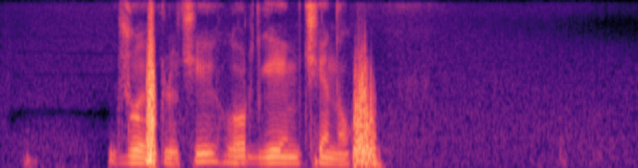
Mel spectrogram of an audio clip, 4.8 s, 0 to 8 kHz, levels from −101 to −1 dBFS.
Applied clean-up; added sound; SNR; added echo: neural mask model Resemble Enhance denoiser.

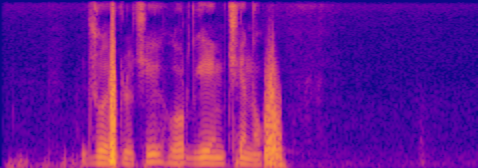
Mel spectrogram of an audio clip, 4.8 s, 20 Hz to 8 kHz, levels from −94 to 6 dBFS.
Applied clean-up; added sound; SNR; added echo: none; none; none; none.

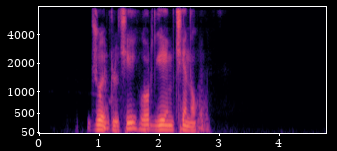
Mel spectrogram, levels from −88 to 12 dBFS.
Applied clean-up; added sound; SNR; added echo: neural mask model DeepFilterNet 3.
